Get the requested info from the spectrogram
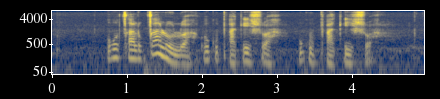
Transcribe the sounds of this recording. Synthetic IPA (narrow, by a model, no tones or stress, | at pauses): ukʼuǀaluk̬ʼuǀalulwaukʼupʼakʼiʃwa | ukʼupʼakʼiːʃwa̰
